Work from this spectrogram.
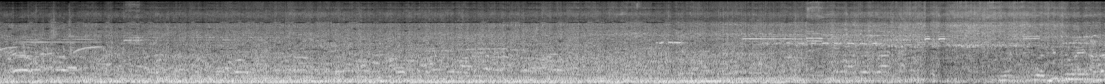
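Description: Road traffic moving again after a crosswalk safety demonstration in Paynesville, a loud, dense wash of engines and trucks with reversing beeps and crowd babble throughout.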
